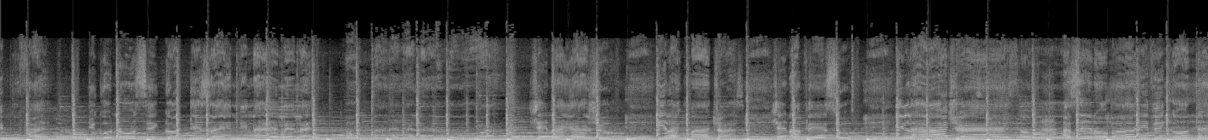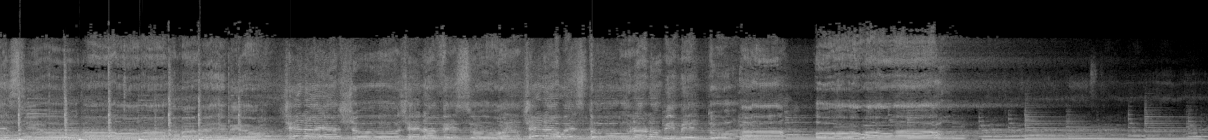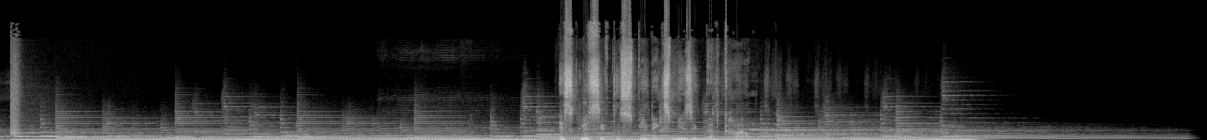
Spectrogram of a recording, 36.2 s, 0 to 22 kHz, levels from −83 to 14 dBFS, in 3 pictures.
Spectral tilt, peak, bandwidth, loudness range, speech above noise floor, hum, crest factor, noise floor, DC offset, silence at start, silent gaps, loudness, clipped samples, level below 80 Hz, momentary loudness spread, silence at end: -4.5 dB/octave; 0 dBFS; over 20 kHz; 8 LU; 29 dB; none; 12 dB; -39 dBFS; under 0.1%; 0 s; none; -12 LUFS; 0.2%; -20 dBFS; 9 LU; 0.8 s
